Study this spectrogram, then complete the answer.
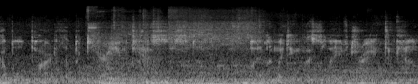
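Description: A metal door slides open with a hiss.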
